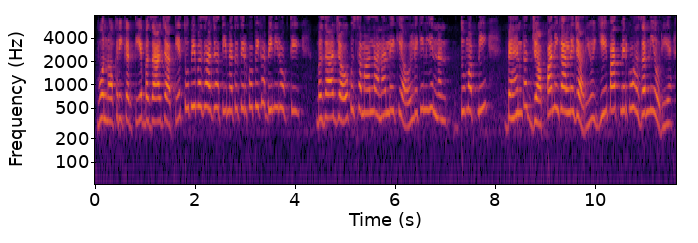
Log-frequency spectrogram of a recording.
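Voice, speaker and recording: A woman voicing a strict traditional mother-in-law in an animated family cartoon, lecturing and scolding. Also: extremely high pitch, normal speed.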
